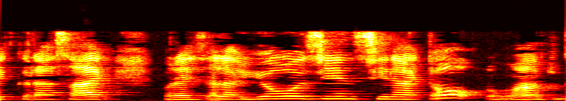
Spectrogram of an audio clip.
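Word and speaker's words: 用心: Vì bình thường chữ này mình đọc là xin, đúng không? Như kiểu xin bay các thứ chẳng hạn này, đúng không? Như trong từ này nó là yojin, nhớ chưa?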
